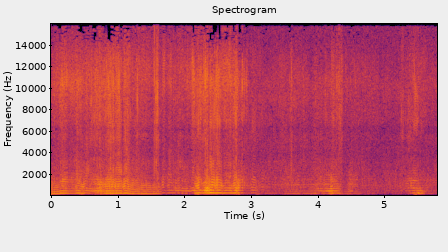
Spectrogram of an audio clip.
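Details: Loud, close honey bee buzzing within the hive, a rich low drone with bright overtones that surges strongly twice in the first three seconds, then settles into a quieter wavering hum.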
